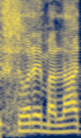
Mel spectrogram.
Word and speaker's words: Dora Milaje: Okoye joined the, oh my God, the Dora the Explorer Majali. What is it? – The Dora Milaje.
